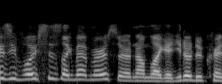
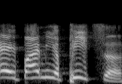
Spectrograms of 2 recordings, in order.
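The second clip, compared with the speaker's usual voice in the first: put-on New York accent, very loud and slow; 7 semitones higher, 9 dB louder than usual. Retelling a bit where people find a knife, in an attempted New York accent. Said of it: "I was trying to do a New York accent".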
